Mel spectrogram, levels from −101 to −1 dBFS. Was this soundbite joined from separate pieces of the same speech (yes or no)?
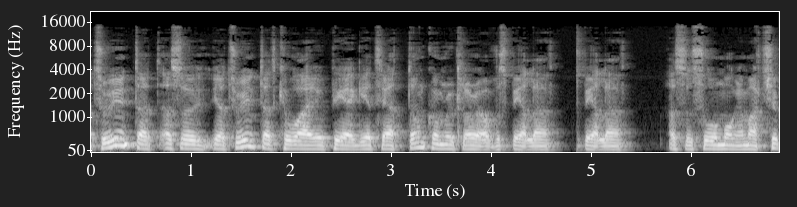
yes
